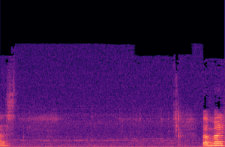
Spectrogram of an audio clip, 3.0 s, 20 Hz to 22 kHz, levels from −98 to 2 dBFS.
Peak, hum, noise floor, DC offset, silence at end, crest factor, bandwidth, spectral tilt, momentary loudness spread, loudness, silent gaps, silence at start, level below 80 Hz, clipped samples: -4 dBFS; none; -42 dBFS; under 0.1%; 0 s; 22 dB; 15.5 kHz; -4 dB/octave; 26 LU; -20 LUFS; none; 0 s; -46 dBFS; under 0.1%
